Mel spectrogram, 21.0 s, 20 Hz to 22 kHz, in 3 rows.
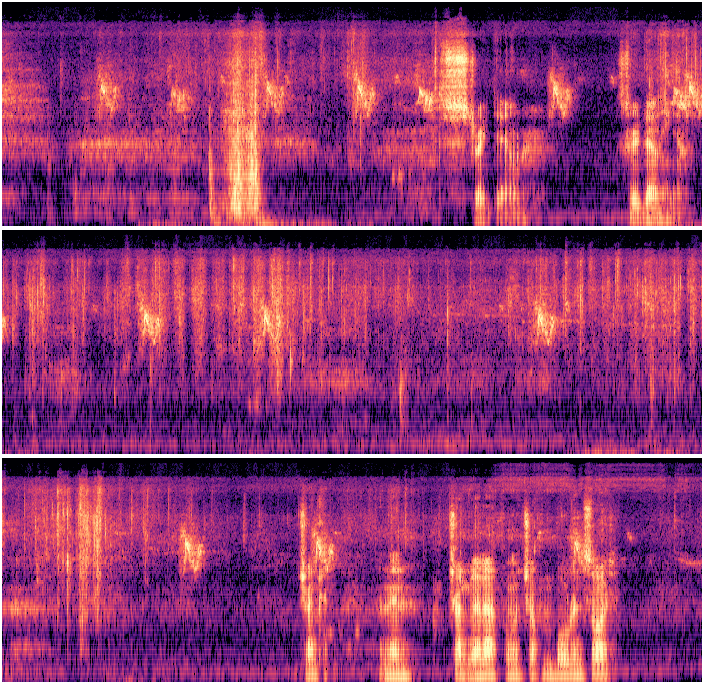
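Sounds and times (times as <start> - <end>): faint clicks and scrapes: 1.2 - 3.6
small bird chirping: 2.6 - 4.4, 5.5 - 10.6, 11.2 - 17.8.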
